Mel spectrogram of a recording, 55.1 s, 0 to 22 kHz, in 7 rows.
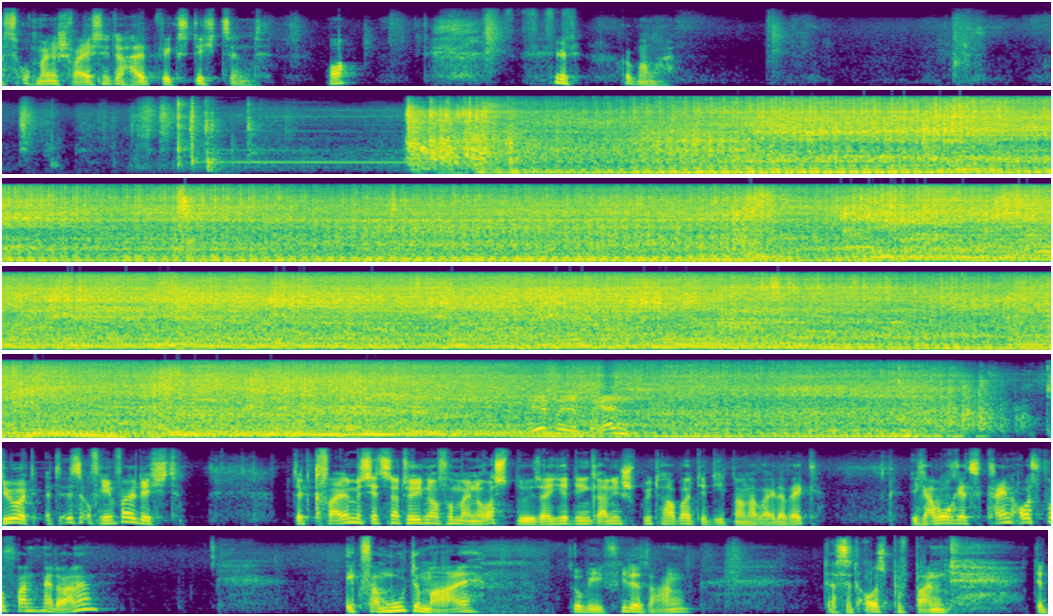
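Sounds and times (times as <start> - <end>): starter whine: 9.3 - 39.2
engine idling and revving: 10.9 - 39.0.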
